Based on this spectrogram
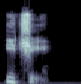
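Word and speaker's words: ichi (一): and the third would look like the kanji for the number one, which in Japanese is pronounced ichi.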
